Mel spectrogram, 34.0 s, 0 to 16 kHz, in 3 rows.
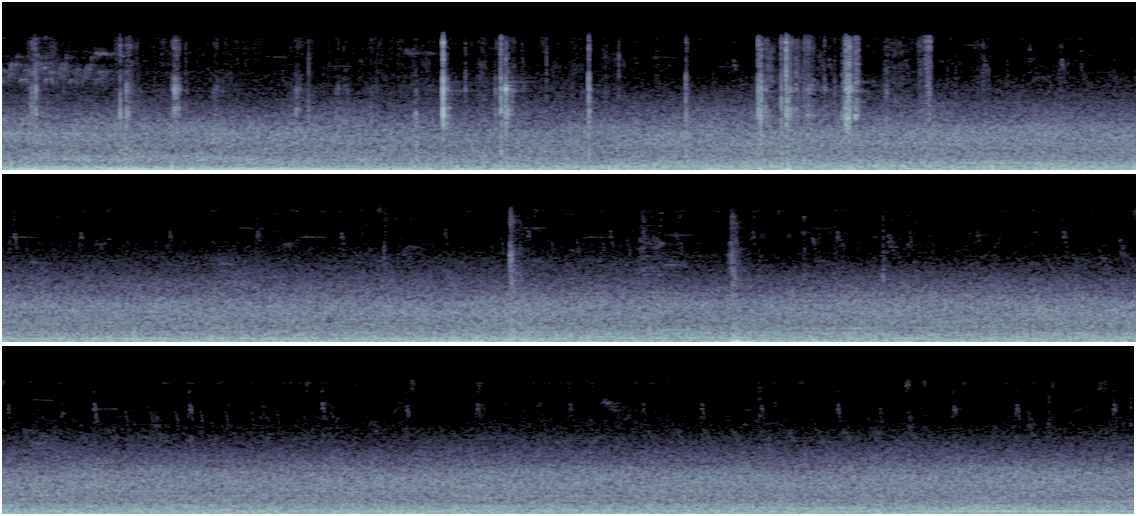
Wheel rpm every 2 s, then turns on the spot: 0, 0, 0, 0, 0, 0, 0, 0, 0, 0, 0, 0, 0, 0, 0, 0, 0.
none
